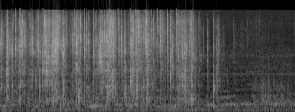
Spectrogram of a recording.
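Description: Foil wrapper of an Upper Deck hockey card pack crinkling as it is torn open and the cards are pulled out. The crinkling stops about four seconds in, leaving only a few faint clicks of handling.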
